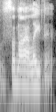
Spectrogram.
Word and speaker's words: Sanaa Lathan: You just said her name wrong, but it's fine. – Shanae Langton. – Oh, that was better. – Shanae Langton. – You said it wrong again. – How you say it? – The second time was cool. Sanaa Lathan. – Sanaa? – Yes.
